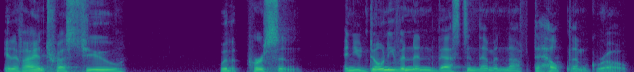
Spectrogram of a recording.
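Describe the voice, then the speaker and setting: A gravelly, fairly low-voiced man in his fifties preaches in a church with a Pacific Northwest American accent. His delivery is conversational and self-deprecating, full of restarts. The creak in his voice stays steady throughout. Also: moderate pace. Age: 50s. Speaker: guest preacher. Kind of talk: sermon. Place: church sanctuary.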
